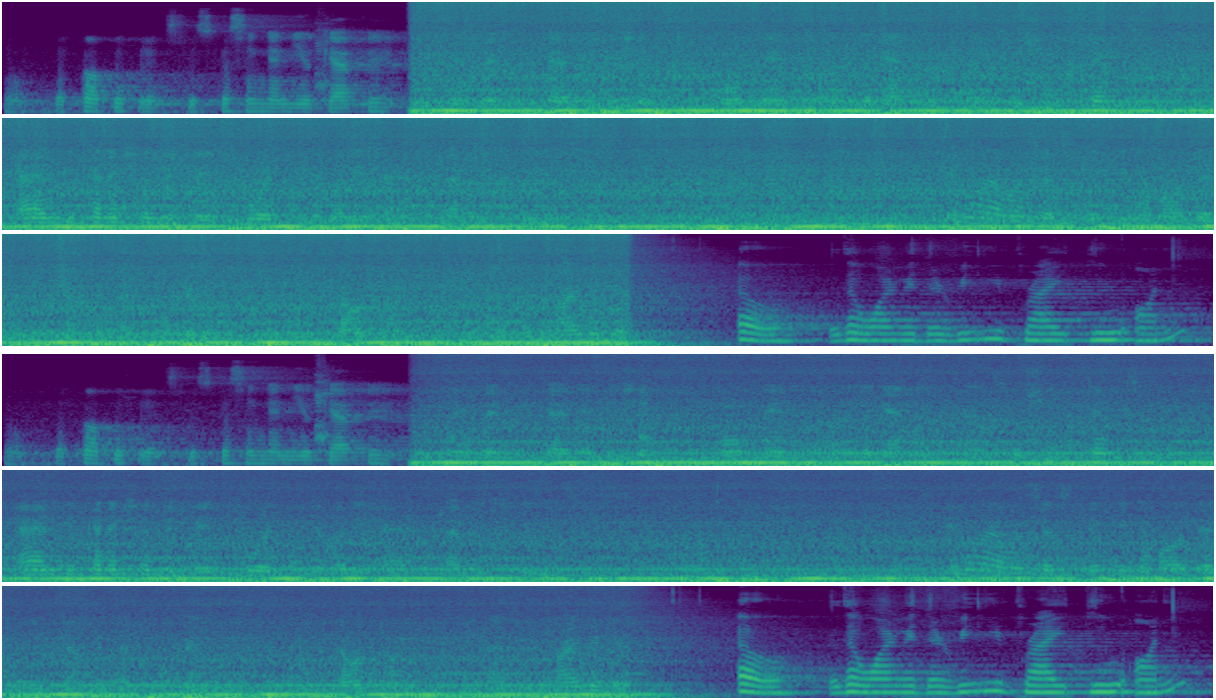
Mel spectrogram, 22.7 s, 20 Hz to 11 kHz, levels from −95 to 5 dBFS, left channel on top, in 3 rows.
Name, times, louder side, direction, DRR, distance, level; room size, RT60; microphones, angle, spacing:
voice 1, 0.0-2.5 2.8-4.2 4.5-11.5 12.9-16.6 16.9-17.7 18.0-19.1, left 1 dB, 15° left, 8 dB, 0.6 m, -40 dB
sound 1, 2.5-19.1, left 3 dB, 80° left, 0.7 m, -26 dB
voice 2, 11.7-12.1 13.8-13.9 19.7-22.5, right 3 dB, 25° right, 14 dB, 0.3 m, -34 dB
16.5 x 9.4 x 5.9 m, 2.1 s
head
